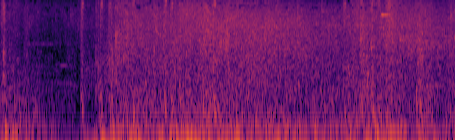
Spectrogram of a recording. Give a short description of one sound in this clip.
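Fire roars and crackles in a burst of flames.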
